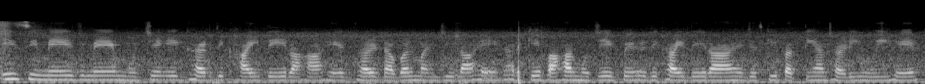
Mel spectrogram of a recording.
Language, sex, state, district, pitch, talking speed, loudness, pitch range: Hindi, female, Bihar, Darbhanga, 185 Hz, 195 wpm, -19 LUFS, 180-195 Hz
